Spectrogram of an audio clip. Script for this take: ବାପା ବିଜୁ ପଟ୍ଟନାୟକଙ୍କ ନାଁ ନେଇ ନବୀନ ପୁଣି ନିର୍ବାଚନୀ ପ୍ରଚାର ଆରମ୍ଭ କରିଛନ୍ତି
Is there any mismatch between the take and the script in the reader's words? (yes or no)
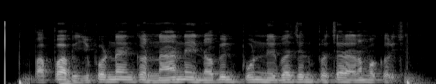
no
